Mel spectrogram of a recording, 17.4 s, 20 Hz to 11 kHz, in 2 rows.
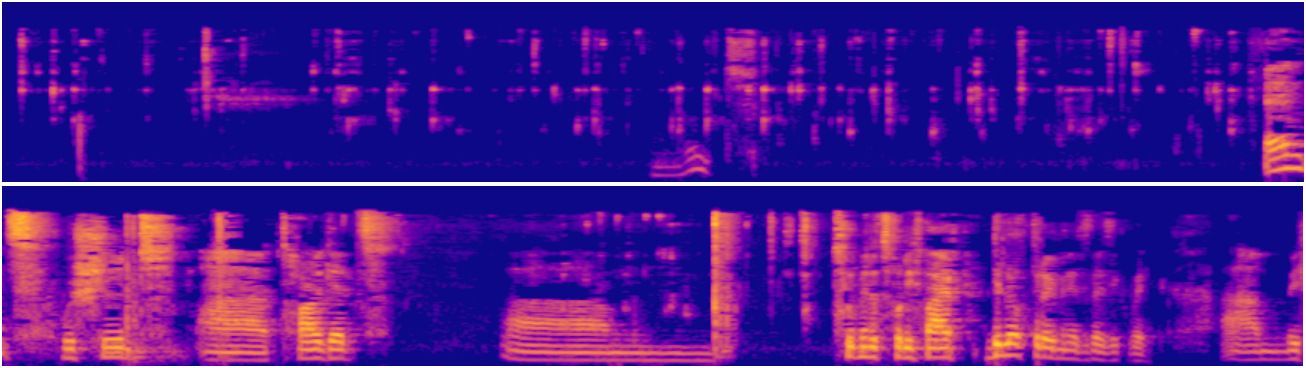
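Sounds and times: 
hot water poured over coffee grounds in a flatbed brewer: 0.0s - 9.1s, 12.0s - 13.4s
coffee dripping through filter: 0.0s - 10.3s, 12.0s - 15.0s
speech: 4.5s - 5.2s, 8.4s - 11.3s, 14.4s - 17.3s.

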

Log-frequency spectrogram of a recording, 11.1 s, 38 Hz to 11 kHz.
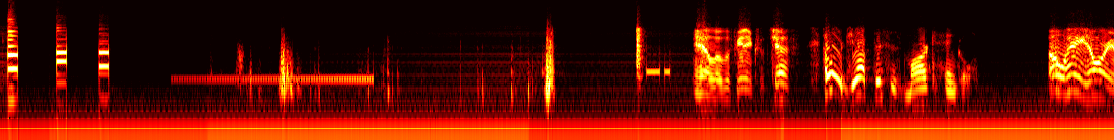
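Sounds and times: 
steady low hum: 0.0s - 11.1s
longer held tone: 1.7s - 3.8s
speech: 8.5s - 9.9s, 10.5s - 11.1s.

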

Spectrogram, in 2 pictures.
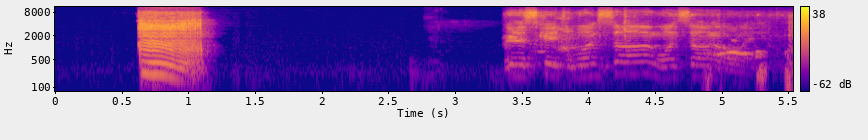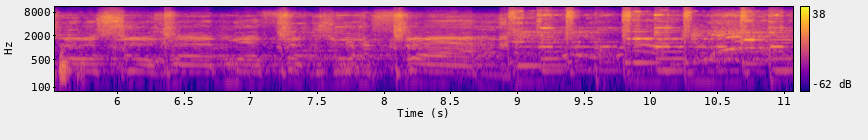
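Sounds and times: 
buzzy fart: 0.6s - 1.2s
speech: 3.5s - 11.0s.

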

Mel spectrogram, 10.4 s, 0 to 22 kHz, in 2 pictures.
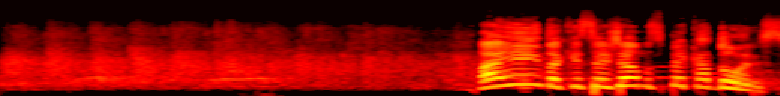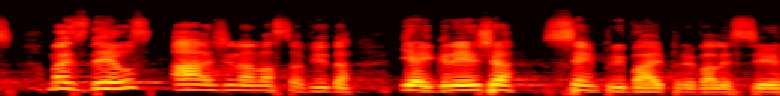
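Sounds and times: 
audience applauding: 0.0s - 3.7s
speech: 3.2s - 10.3s.

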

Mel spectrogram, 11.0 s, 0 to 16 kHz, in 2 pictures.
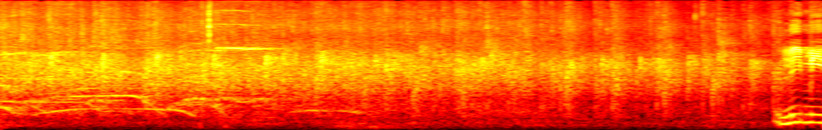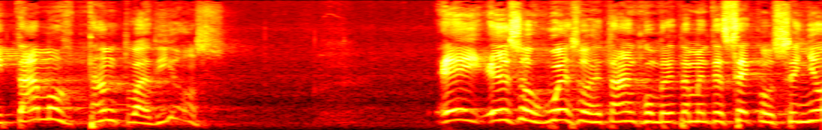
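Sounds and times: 
audience cheering and whooping in praise of God: 0.0s - 3.0s
audience applauding in praise of God: 0.0s - 5.3s
speech: 5.2s - 7.0s, 8.4s - 10.9s.

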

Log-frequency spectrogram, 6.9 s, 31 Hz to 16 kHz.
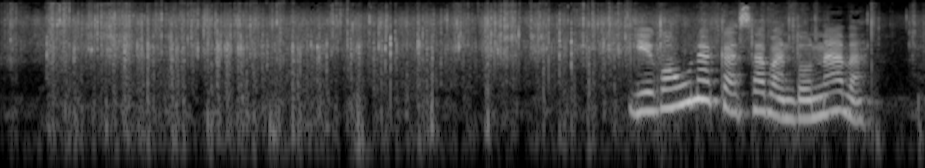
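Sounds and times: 
footsteps crunching dry leaves on a trail: 0.0s - 6.9s
speech: 4.7s - 6.6s.

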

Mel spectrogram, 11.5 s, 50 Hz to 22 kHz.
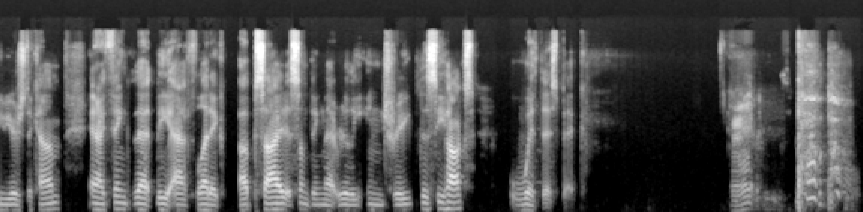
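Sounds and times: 
speech: 0.0s - 7.8s, 9.8s - 11.4s
person coughing: 9.9s - 11.4s.

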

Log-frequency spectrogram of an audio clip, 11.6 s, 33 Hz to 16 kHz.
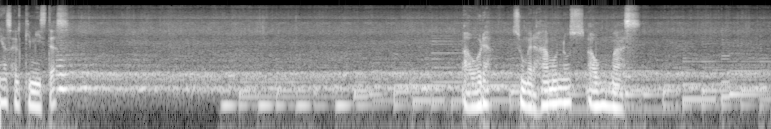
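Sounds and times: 
speech: 0.0s - 1.4s, 7.0s - 9.7s
many bees buzzing together: 0.0s - 11.5s
low droning layer: 3.2s - 11.5s.

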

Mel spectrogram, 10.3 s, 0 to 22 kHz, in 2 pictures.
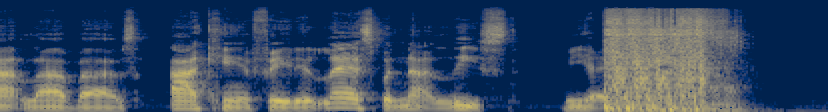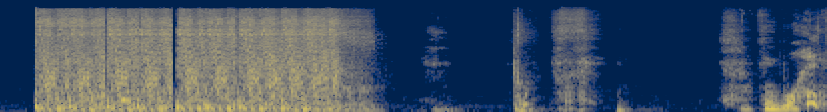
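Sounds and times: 
speech: 0.0s - 4.6s, 10.0s - 10.3s
assault rifle automatic fire: 3.8s - 4.8s, 5.4s - 7.6s
assault rifle short bursts: 5.4s - 7.6s.

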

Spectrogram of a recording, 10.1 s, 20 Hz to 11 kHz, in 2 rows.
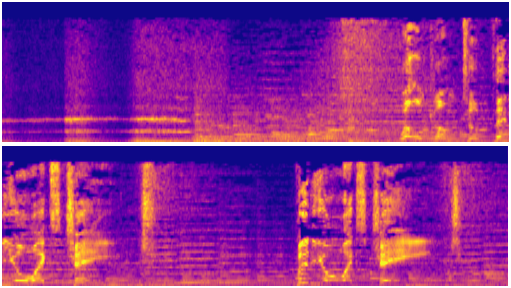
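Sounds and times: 
car tires squealing and skidding in the rain: 0.0s - 7.1s
car engine revving and pulling away in the rain: 0.0s - 7.5s
speech: 4.0s - 6.7s, 8.0s - 10.1s.

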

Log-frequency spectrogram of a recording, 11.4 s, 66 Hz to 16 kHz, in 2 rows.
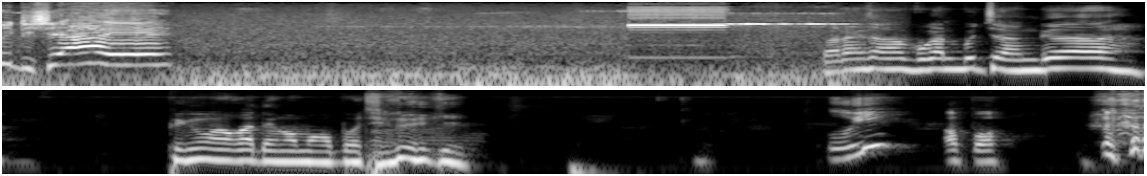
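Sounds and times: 
speech: 0.0s - 1.0s, 4.1s - 5.8s, 6.6s - 8.2s, 9.9s - 11.4s
traffic rumble of idling vehicles on a jammed road: 0.0s - 4.6s
car horn tooting: 1.8s - 4.6s.

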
